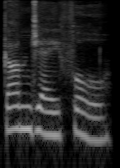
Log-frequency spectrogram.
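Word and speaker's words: Ganjifa: shops in the region this was called ganja fur pronounced gum j4 it originated in Persia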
